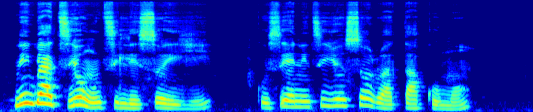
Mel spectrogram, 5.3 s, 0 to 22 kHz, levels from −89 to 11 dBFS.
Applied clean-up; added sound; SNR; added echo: none; none; none; none.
